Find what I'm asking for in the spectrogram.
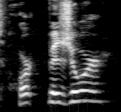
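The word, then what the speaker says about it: Hork-Bajir: I mean, it is Hork-Bajor.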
